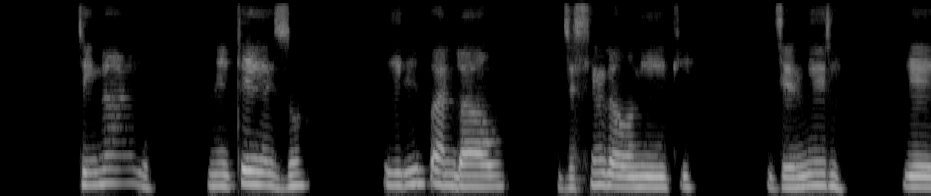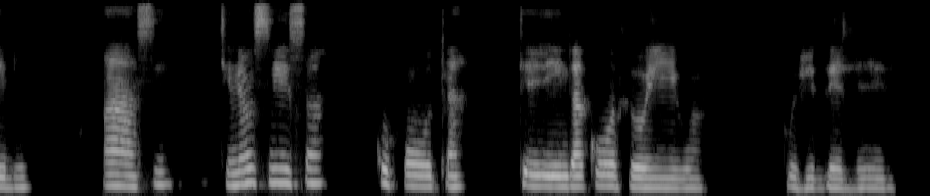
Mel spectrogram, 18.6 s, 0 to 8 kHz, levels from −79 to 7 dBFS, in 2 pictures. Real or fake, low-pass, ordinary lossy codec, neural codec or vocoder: fake; 7.2 kHz; Opus, 64 kbps; codec, 32 kHz, 1.9 kbps, SNAC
